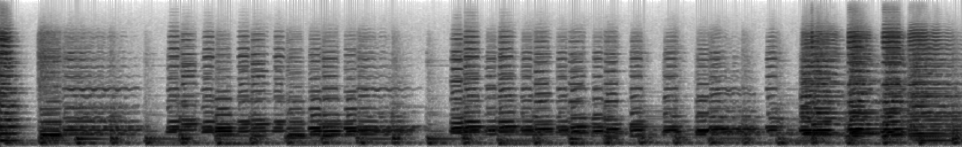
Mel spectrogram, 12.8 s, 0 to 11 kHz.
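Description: A 1930s swing dance band playing an instrumental passage, with brass and saxophones over a steady dance beat.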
